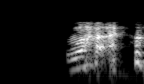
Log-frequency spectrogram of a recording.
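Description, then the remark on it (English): Someone clears their throat after a brief silence: a rough, rasping rumble followed by a short second burst, heard alone without any talk. “You're fucking sorry, I have to clear my throat.”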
